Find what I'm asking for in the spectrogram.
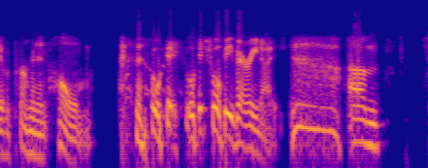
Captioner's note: laughter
